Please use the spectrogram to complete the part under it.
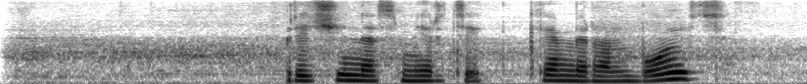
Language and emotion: Russian, neutral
